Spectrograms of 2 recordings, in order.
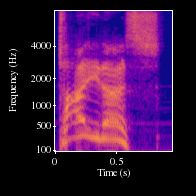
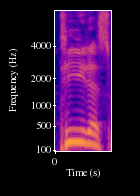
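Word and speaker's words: Tidus: um immersed in this adventure that these guys are having, you know, Tetus. Titus, you mean Titus? Not Tetus, man.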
